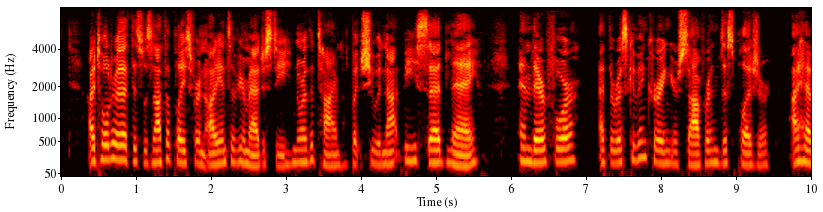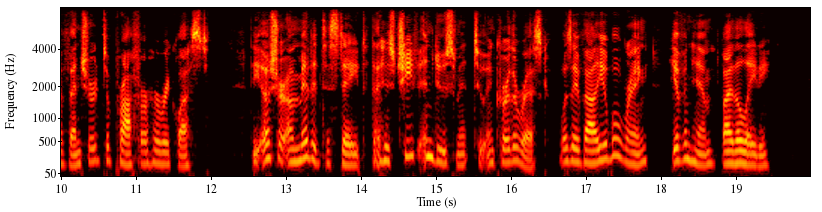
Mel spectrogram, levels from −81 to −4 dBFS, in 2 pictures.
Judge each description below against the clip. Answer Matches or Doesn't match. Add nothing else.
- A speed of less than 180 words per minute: Doesn't match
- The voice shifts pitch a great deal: Doesn't match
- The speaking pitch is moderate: Matches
